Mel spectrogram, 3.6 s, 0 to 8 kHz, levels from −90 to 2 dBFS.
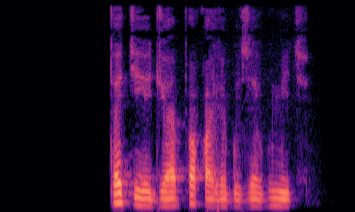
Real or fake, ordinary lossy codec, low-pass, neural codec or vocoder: real; AAC, 48 kbps; 7.2 kHz; none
